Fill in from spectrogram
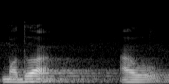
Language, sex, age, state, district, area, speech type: Odia, male, 18-30, Odisha, Boudh, rural, spontaneous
